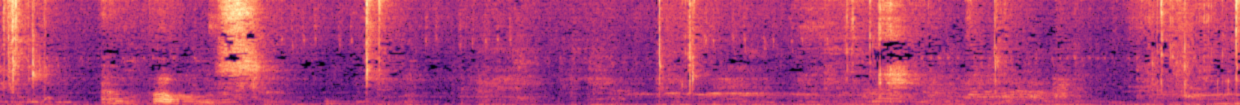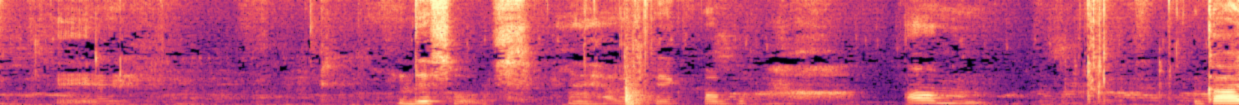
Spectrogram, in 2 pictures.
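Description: Slime squishes and squelches under fingers.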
